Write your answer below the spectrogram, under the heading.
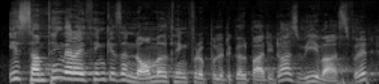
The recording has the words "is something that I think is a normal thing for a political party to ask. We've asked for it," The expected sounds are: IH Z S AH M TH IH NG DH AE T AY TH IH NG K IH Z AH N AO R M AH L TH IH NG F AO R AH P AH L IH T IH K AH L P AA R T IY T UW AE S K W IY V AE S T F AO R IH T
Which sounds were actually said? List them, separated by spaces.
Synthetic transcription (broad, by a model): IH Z S AH M T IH NG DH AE T AY T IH NG K IH Z AH N AO R M AH L T IH NG F AO R AH P AH L IH T IH K AH L P AA R T IY T UW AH S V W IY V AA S F AO R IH T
